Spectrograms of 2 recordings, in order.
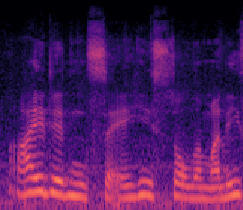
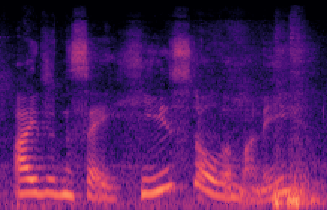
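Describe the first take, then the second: First: The stress falls on the word I. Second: The stress falls on the word he. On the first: Someone else said it. "Somebody else did" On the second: Someone else took it. "Somebody else must have taken it, not him"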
